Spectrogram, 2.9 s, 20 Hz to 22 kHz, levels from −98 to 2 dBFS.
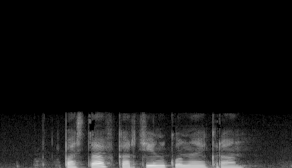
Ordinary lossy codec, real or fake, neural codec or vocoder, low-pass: AAC, 48 kbps; real; none; 7.2 kHz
